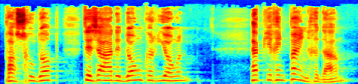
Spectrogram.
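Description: A man voicing a young farm girl who talks in quick, bright exclamations. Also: medium pitch, voice pushed up, natural voice. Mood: worried.

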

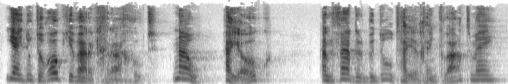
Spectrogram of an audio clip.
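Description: A gentle young woman coaxes and reasons softly, as a male reader puts her on. Her voice sits a bit higher than the reader's own and rings bright. It is a storybook scene read aloud. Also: big pitch swings, slow pace, slightly rough, heavily acted. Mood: coaxing.

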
